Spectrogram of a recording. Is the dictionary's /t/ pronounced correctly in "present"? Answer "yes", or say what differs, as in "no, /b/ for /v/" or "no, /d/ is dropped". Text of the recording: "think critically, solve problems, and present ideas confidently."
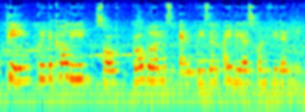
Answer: no, /t/ is dropped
